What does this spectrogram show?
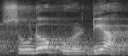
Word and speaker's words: pseudopodia: Pseudopodia, its pronunciation is pseudopodia, and P is a silent.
